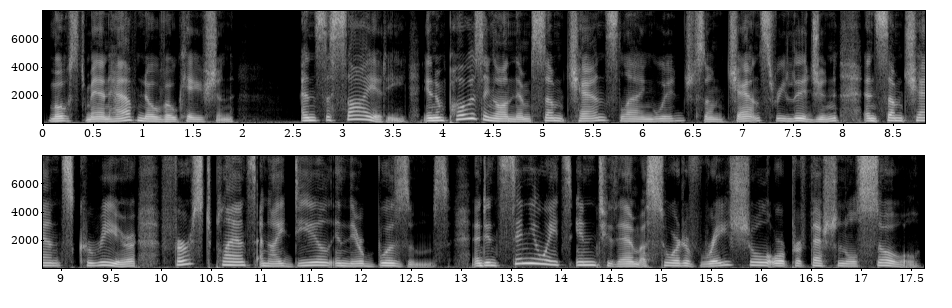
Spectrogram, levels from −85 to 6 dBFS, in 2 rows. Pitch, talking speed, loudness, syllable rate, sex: 180 Hz, 135 wpm, -17 LUFS, 3.9 syllables/s, female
